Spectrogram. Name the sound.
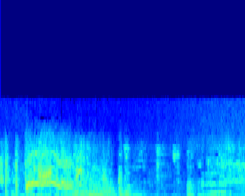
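tiger roaring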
